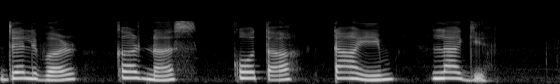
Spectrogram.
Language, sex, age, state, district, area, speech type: Kashmiri, female, 18-30, Jammu and Kashmir, Ganderbal, rural, read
